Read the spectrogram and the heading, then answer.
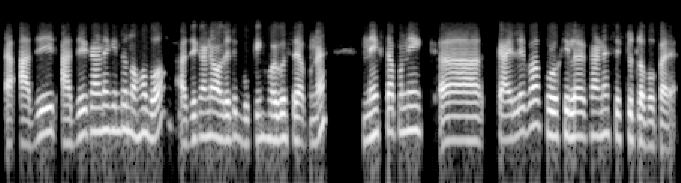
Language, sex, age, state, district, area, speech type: Assamese, male, 18-30, Assam, Charaideo, rural, conversation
